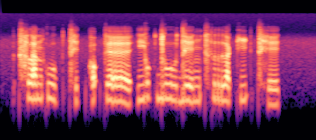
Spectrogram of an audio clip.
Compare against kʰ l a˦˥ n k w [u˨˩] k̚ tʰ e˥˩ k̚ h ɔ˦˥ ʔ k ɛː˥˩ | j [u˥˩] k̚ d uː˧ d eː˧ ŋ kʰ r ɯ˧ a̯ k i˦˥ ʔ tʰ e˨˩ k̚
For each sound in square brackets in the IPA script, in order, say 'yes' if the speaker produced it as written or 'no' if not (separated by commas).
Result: yes, no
